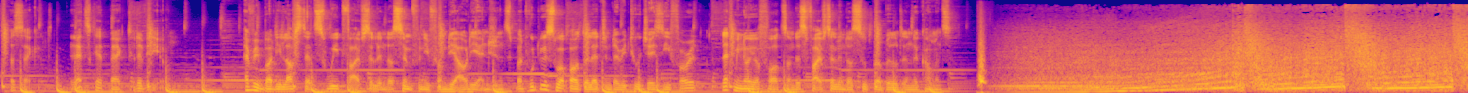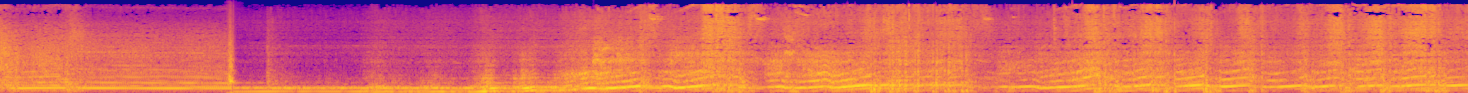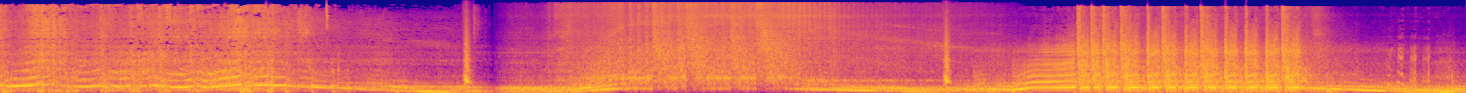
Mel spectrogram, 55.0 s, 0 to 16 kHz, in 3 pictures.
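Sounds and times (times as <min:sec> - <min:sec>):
car engine revving hard: 0:12.4 - 0:55.0
tyres squealing: 0:25.6 - 0:40.4
engine popping against rev limiter: 0:29.0 - 0:30.6, 0:50.0 - 0:53.1.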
